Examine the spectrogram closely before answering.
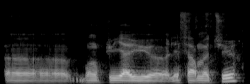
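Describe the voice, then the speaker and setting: Guest coach, Belgian accent, deep and warm, easygoing with lots of pauses. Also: male voice. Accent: Belgian French. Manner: relaxed, hesitant, many fillers and restarts. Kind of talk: casual podcast conversation.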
